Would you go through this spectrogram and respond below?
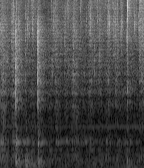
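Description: Chilies and green peppers dropping into hot oil with fried spices for pork vindaloo, a quiet, steady sizzle broken by a few sharp crackles and spits.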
